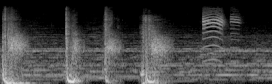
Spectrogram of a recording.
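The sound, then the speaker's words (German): Cartoonish whacks and thunks of blows landing on a reptilian foe in a comic superhero fight: several sharp, punchy impacts over a sustained ringing tone, ending with a brief warbling, wobbly sound effect. “Du hast Cobra Khan mit einem Schlag außer Gefecht gesetzt.”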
